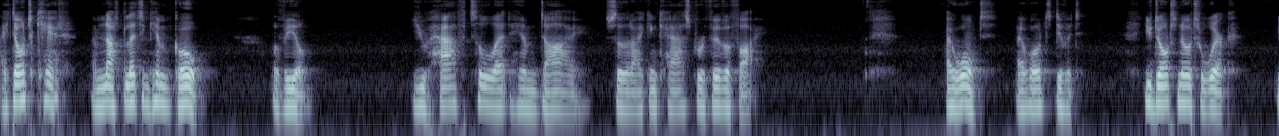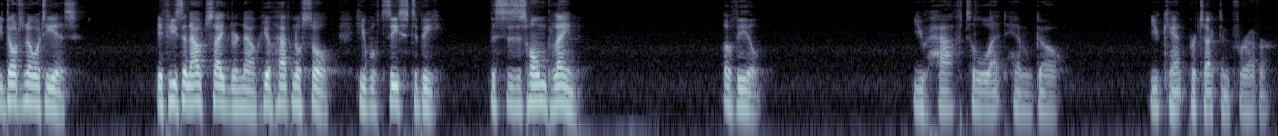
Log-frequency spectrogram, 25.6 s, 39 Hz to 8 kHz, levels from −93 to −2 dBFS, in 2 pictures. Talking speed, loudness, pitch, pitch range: 160 wpm, -30 LUFS, 125 Hz, 115-140 Hz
